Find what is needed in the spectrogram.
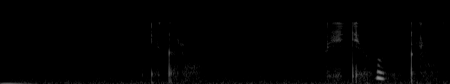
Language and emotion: Russian, sad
